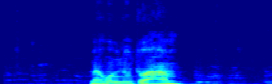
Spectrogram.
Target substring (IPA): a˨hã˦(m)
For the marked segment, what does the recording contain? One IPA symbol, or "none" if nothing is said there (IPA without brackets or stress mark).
m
